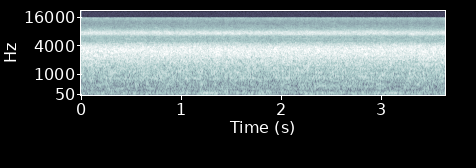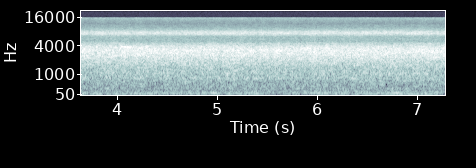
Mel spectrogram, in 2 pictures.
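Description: Steady outdoor ambient hiss with no distinct events.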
